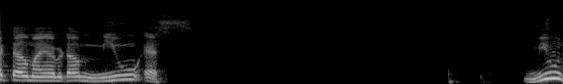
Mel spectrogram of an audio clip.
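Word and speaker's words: μ: म्यू जो है, हाँ, एम यू ऐसे प्रोनाउंस करेंगे इसे, म्यू एस।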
